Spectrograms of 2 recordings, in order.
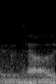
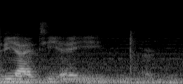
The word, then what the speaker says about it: vitae: things: preserved vitae, or how do you say it? Vitality? V-I-T-A-E. Yeah, Vitae.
